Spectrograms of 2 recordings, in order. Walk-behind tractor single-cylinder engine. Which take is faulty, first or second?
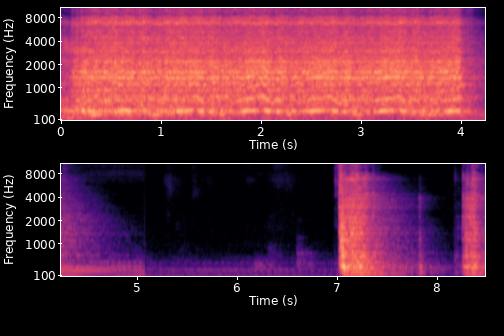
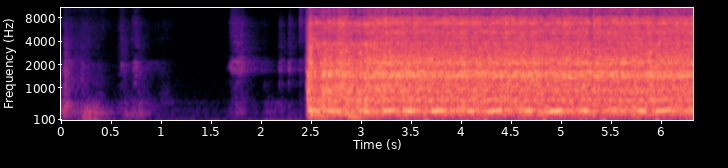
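first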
